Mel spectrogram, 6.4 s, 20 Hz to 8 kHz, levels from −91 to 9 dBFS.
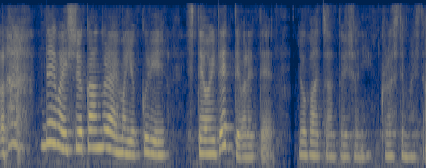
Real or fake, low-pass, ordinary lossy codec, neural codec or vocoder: fake; 7.2 kHz; AAC, 32 kbps; codec, 16 kHz, 4.8 kbps, FACodec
